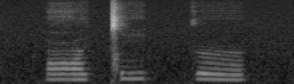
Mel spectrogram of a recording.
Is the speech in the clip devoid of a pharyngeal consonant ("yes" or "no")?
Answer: no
